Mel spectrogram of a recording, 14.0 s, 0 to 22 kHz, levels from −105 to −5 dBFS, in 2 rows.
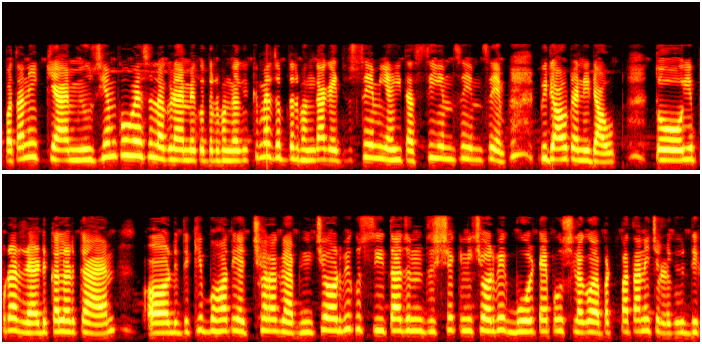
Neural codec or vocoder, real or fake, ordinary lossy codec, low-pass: none; real; none; none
